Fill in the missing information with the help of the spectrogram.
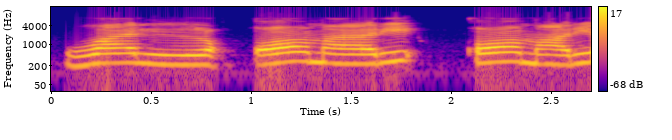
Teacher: कौफ को पुर पढ़ेंगे। ठीक है। और जबान की जड़ से अदा होगा।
